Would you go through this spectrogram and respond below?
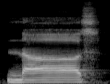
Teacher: اب یہ جو ناک میں آواز جا رہی ہے یہ غنہ ہو رہا ہے، اور جہاں نون مشدد میم مشدد آئے گا وہاں ہمیشہ غنہ ہوگا۔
